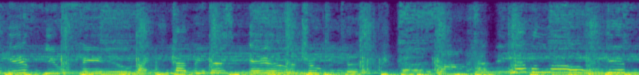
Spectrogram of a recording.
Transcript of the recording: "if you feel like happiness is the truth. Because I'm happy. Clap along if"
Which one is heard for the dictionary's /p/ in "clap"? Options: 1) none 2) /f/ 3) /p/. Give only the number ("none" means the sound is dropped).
1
